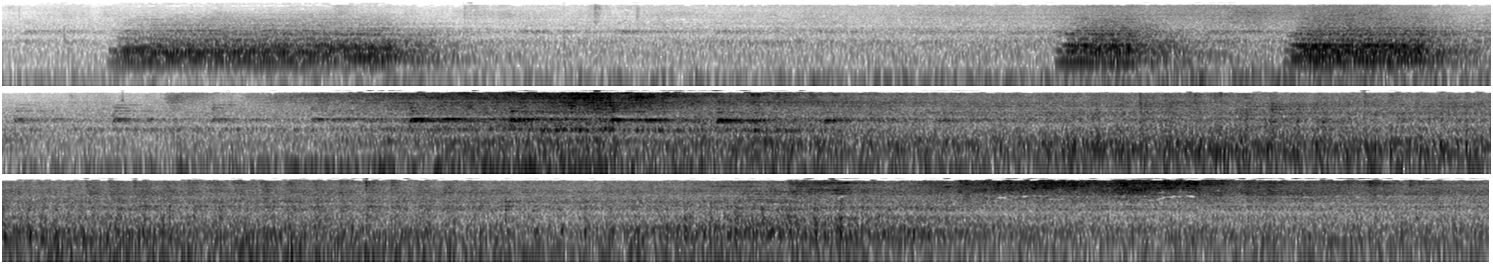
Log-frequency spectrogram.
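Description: A train's horn sounds one long blast and then two shorter blasts a few seconds later. The train then passes with a steady rumble of wheels on rails that builds and keeps going.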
